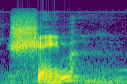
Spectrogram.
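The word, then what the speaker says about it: שֵׁם: Sarah under the sheen it's pronounced shame and shame is a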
